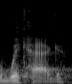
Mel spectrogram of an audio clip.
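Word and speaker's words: WCAG: web content accessibility guidelines or the acronym is pronounced wick hag is how that's done in the in the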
